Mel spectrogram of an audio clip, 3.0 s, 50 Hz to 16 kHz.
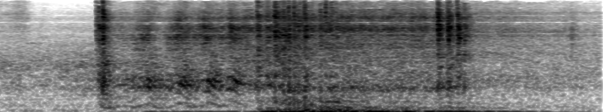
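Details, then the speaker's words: Abandoned 1972 Datsun 240Z, L24/Z24 engine with open header, uncleaned carburetors fed from boat tank after ether starts: cough and catch then low fairly steady idle on gasoline – normal idle. "We're off to a good start. All right, cool. That's on gasoline from our boat tank, idling."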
